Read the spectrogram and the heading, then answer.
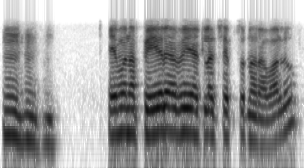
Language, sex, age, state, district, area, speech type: Telugu, male, 30-45, Andhra Pradesh, Krishna, urban, conversation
